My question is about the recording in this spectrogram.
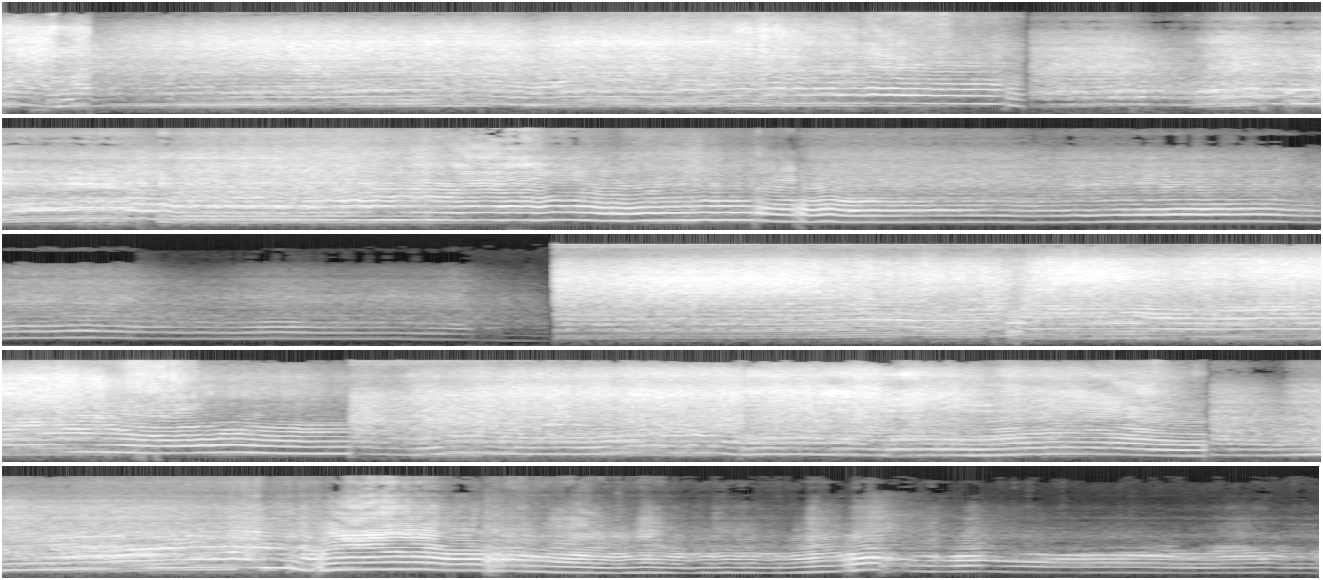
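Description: Honda Civic rally car's four-cylinder engine revving hard and changing gear as it passes on a gravel stage, fading as it goes away. After a sudden cut about halfway through, it comes in again, revving up and down through the corners, with gravel noise near the end as it slides.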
